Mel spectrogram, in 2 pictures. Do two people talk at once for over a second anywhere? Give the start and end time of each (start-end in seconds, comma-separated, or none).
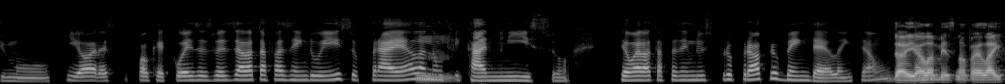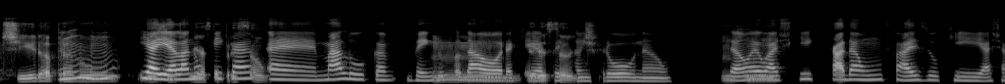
10.6-12.7, 14.4-16.1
